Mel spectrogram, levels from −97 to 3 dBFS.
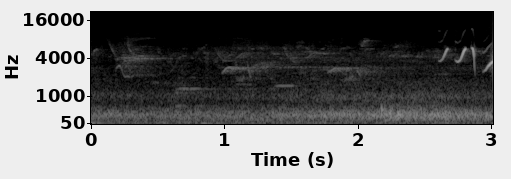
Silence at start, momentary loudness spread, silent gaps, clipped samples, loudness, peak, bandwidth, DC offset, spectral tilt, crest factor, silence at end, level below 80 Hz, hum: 0 s; 19 LU; none; under 0.1%; -46 LUFS; -26 dBFS; 15.5 kHz; under 0.1%; -2.5 dB/octave; 20 dB; 0 s; -68 dBFS; none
